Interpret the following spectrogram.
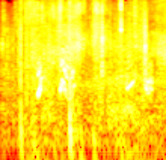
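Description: Animated cartoon bird character making a few short, rising squeaky vocal sounds, with several light clicks or taps in between.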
